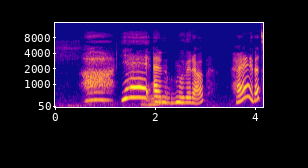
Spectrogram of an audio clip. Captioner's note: gasps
